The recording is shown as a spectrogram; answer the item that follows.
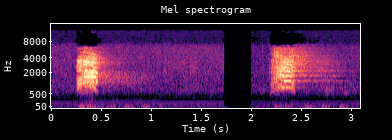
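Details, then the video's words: Grey heron giving two loud, grating squawks roughly two seconds apart, harsh and noisy in tone, a call played to draw in birds for hunting; a faint low hum runs underneath. "Grey Heron call sound"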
